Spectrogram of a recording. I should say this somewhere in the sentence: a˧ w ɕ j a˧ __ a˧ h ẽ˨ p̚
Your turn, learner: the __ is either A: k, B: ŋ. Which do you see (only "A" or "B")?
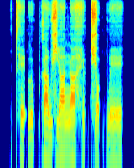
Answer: B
